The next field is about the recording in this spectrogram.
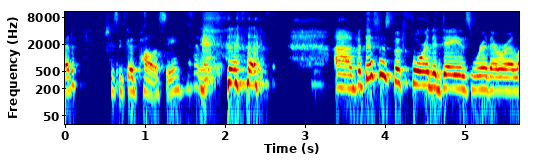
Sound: laughs

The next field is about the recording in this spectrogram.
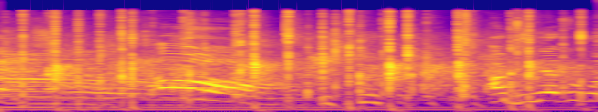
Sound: applause

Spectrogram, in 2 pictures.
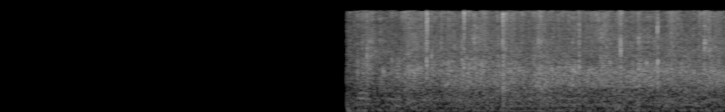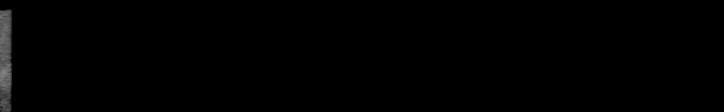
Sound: clapping

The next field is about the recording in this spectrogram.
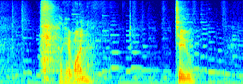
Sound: sighs

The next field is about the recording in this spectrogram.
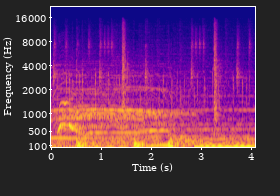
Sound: audience cheering

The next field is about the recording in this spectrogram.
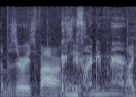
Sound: whispering

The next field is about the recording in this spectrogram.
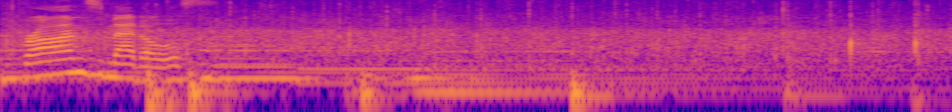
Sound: applause

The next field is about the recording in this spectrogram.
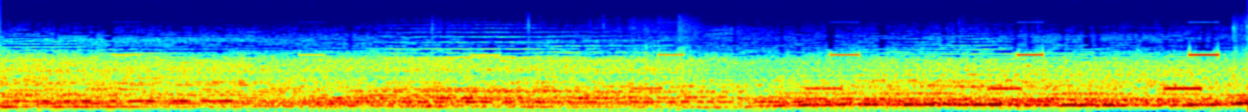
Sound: heart monitor beeping

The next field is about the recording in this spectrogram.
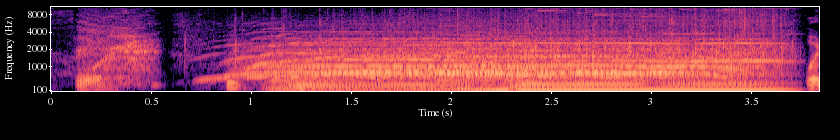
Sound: audience cheering

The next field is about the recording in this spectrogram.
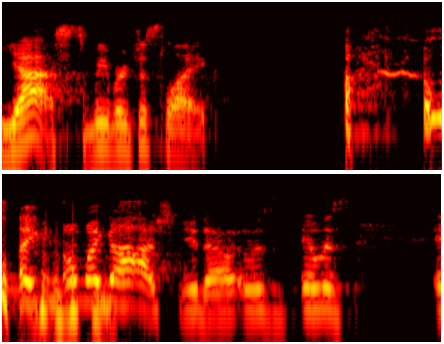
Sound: laughs

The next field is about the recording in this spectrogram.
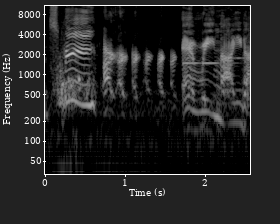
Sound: laughing

